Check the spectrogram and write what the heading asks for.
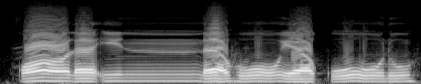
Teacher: Pada lafal qa kita panjangkan bunyi qa sepanjang 2 harakat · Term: mad tabi'i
